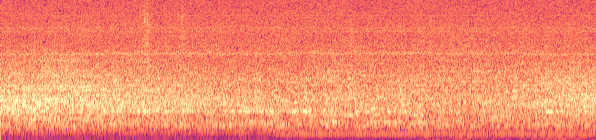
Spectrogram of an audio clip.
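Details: A faint, steady broadband hiss like distant traffic or air conditioning fills the night recording, with no barking or other animal calls.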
